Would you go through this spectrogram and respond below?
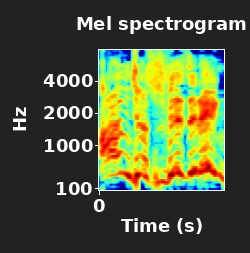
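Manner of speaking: very high-pitched screaming. Retelling a man's protest during a police raid: imitating someone screaming. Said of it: "he's screaming".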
